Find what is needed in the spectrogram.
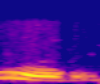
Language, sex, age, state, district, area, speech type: Santali, male, 45-60, Odisha, Mayurbhanj, rural, conversation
